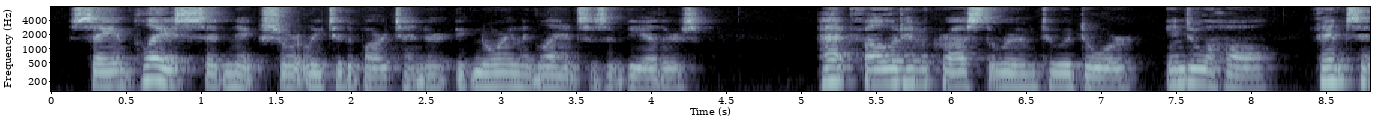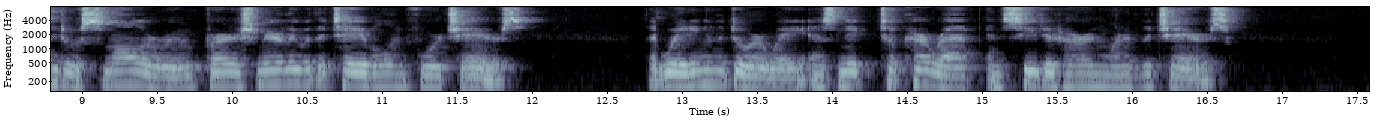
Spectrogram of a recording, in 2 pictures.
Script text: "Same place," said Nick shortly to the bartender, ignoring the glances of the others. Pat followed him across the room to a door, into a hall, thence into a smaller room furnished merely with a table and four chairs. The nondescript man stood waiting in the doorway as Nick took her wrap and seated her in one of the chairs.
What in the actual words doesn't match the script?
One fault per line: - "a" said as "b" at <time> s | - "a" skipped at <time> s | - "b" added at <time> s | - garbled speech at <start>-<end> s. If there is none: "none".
- "nondescript man stood" skipped at 12.8 s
